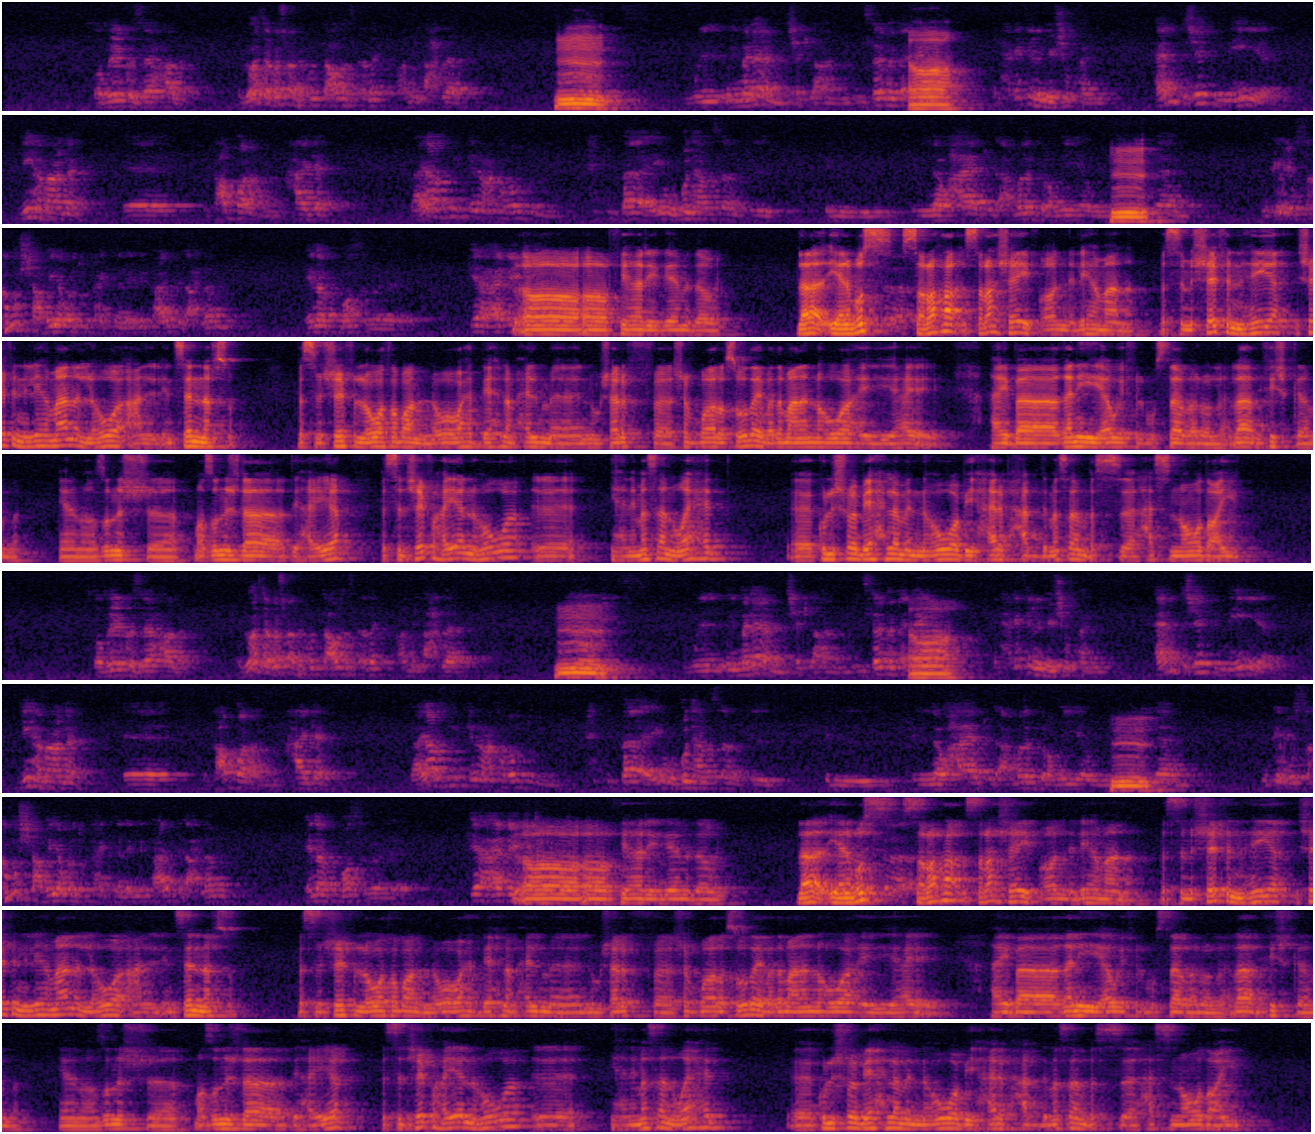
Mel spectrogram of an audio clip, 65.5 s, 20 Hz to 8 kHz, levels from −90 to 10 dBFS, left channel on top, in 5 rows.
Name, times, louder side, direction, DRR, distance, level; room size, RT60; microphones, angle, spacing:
voice 1, 0.9-1.8 2.3-4.6 5.5-6.2 6.8-9.4 9.9-11.0 11.5-12.7 13.3-13.9 14.3-14.8 15.2-16.3 17.2-18.7 18.9-20.8 21.3-24.4 24.6-25.0 25.7-28.4 29.2-30.3 30.9-32.0 32.7-32.8 34.6-35.4, right 1 dB, 70° right, 2 dB, 4.1 m, -39 dB
voice 2, 5.5-6.0 9.1-9.5 24.2-24.6 26.2-26.3 31.3-33.4 34.2-41.6 42.3-48.7 49.0-52.6 53.0-55.9 56.2-58.2 58.5-59.7 60.3-64.8, left 3 dB, 85° left, 7 dB, 0.8 m, -24 dB
17.0 x 7.4 x 3.9 m, 0.78 s
head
